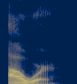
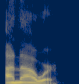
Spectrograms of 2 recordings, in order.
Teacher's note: aunque estamos viendo una H, esa letra es muda en esta palabra. No la pronunciamos. El primer sonido que realmente hacemos es el de una vocal, hour.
